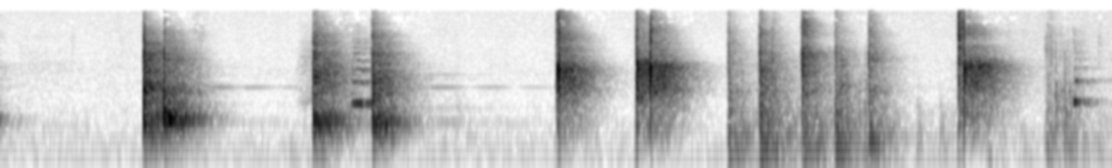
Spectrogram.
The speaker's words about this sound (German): Klatsch, klatsch, da, da, da, klatsch und rüber. Klatsch. Jetzt so.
